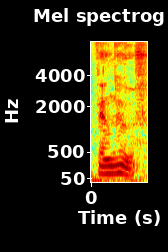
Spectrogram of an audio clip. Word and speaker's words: Villeneuve: Villeneuve.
